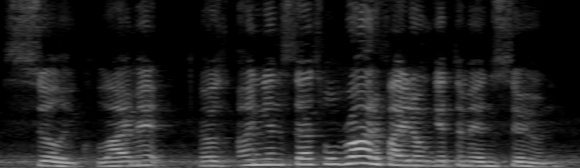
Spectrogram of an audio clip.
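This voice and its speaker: A grumbling, gloomy storybook dad, voiced by a woman reading aloud. He laments everything in despair, with clear noise in the recording. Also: medium pitch, normal speed, close to an everyday voice. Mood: grumpy. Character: grumpy gardening father, gloomy about the weather. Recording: clearly noisy room recording.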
